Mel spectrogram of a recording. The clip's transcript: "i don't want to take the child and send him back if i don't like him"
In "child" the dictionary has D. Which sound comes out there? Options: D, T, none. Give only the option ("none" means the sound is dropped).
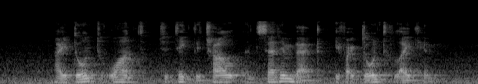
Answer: D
